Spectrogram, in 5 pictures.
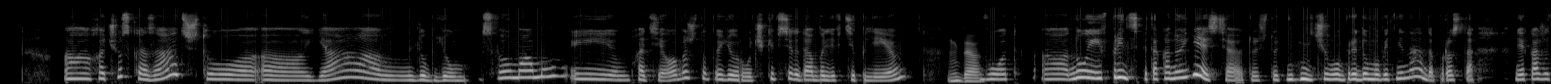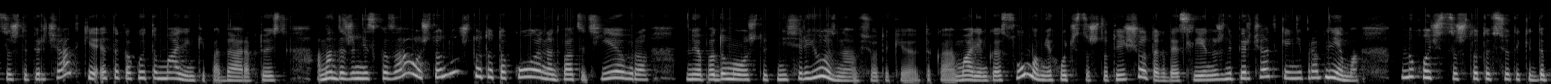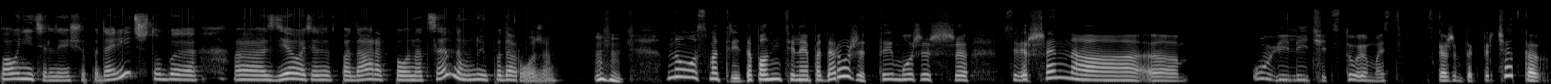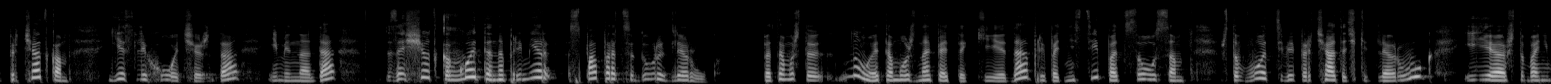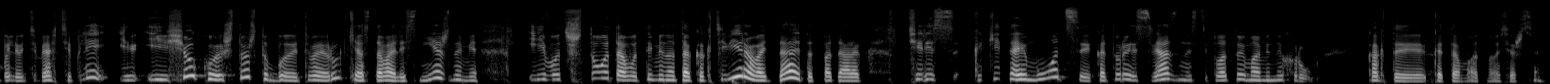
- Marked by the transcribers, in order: mechanical hum; laughing while speaking: "ничего"; tapping
- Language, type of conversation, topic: Russian, advice, Как выбрать идеальный подарок для близкого человека на любой случай?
